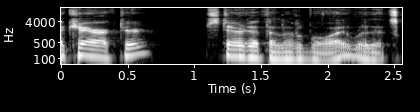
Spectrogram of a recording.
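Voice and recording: The text is read out in a natural voice, with little sound in the background.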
